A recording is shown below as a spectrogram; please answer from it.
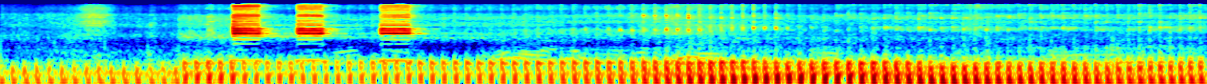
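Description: A motorbike engine running close by, its fast even pulse starting about a second in and growing louder toward the middle. Three short horn beeps sound over it early on.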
